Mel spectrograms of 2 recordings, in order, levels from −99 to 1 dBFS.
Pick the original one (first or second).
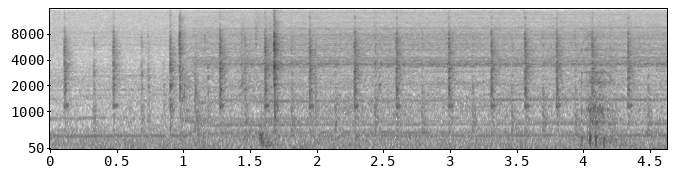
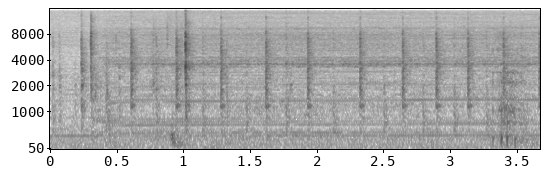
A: second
